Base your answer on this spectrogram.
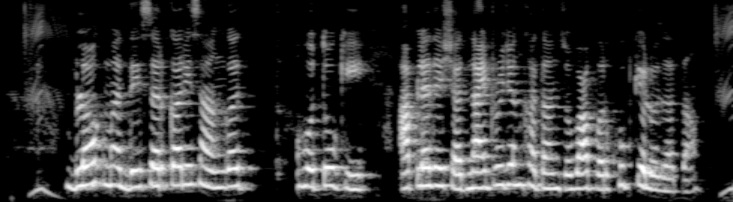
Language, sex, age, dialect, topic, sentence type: Marathi, female, 31-35, Southern Konkan, agriculture, statement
